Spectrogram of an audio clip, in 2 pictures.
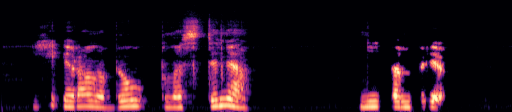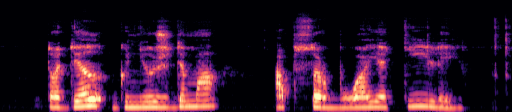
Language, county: Lithuanian, Kaunas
